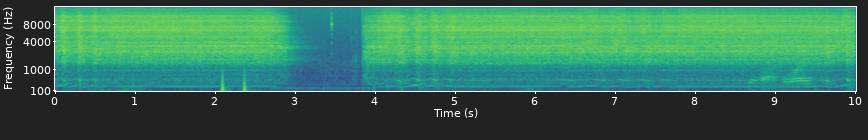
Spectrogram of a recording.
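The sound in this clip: An electric coffee grinder grinds coffee beans with a steady, buzzing motor whir. A couple of sharp clicks come before the grinding drops out briefly, then it resumes and runs evenly to the end.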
